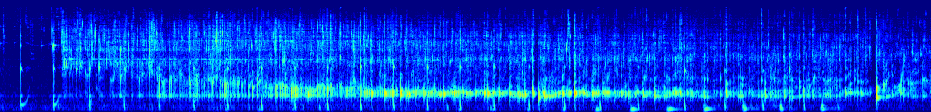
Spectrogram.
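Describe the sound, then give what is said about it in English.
Wine pours steadily into a glass at home for several seconds, a continuous glugging splash with a rising fill tone, fairly loud, with no one speaking. “I need to pour my wine here.”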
